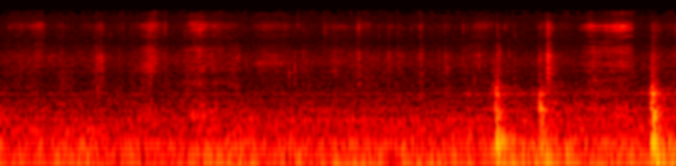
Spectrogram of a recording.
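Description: Passenger train running on the rails, heard from inside the carriage as a steady low rumble, with a few sharp knocks in the second half.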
